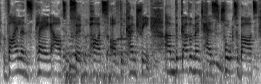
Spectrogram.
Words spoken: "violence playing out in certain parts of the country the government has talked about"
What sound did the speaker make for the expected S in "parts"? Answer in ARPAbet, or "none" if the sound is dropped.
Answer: S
